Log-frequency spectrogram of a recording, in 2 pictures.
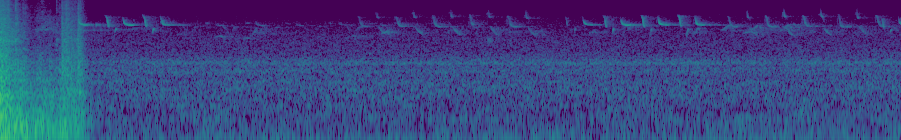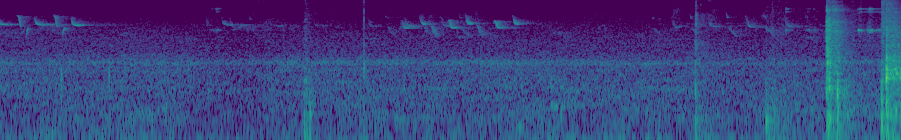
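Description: Small songbird singing in runs of short, high, quickly repeated chirps, coming in bursts over a faint steady background hum. A loud running noise cuts off about a second in, and a few loud knocks come near the end.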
